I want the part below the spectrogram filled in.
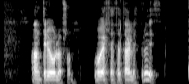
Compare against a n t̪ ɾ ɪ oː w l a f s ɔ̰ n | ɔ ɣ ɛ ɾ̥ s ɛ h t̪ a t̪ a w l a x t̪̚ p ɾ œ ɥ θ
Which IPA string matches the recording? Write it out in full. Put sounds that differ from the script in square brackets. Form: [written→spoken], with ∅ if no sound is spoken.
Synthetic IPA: a n t̪ ɾ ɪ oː w l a f s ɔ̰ n | ɔ ɣ ɛ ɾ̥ [s→θ] ɛ h t̪ a t̪ a [w→ɣ] l [a→ɛ] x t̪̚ p ɾ œ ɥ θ

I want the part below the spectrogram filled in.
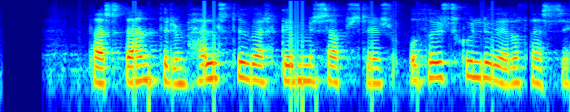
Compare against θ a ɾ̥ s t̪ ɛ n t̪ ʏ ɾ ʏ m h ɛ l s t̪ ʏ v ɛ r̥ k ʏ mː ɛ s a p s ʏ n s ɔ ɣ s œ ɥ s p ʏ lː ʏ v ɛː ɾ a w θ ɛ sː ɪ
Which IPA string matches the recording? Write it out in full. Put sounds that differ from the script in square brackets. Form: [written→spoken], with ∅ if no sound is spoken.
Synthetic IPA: θ a ɾ̥ s t̪ ɛ n t̪ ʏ ɾ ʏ m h ɛ l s t̪ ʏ v ɛ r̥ k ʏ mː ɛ s a p s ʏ n s ɔ ɣ [s→θ] œ ɥ s [p→k] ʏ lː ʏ v ɛː ɾ a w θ ɛ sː ɪ

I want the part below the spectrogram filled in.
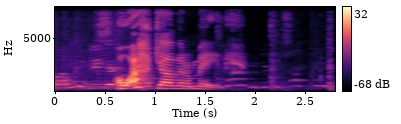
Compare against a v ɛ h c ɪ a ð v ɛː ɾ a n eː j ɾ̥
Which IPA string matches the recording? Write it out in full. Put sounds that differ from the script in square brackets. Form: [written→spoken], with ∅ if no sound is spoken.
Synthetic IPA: a [v→w] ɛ h c ɪ a ð v ɛː ɾ a [n→m] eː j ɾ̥

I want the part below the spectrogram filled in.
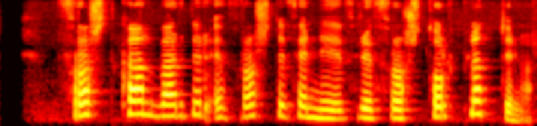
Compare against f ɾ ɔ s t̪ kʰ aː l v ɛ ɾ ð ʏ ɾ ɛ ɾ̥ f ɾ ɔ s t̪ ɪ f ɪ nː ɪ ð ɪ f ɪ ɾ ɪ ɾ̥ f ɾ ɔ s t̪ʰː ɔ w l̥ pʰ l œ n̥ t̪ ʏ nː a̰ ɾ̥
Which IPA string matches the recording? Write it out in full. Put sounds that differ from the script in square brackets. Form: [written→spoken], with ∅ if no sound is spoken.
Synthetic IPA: f ɾ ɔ s t̪ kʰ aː l v ɛ ɾ ð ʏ ɾ ɛ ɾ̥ f ɾ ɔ s t̪ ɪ f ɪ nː ɪ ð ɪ f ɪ ɾ ɪ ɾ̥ f ɾ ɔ s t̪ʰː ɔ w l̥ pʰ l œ n̥ t̪ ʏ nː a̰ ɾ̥

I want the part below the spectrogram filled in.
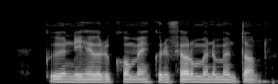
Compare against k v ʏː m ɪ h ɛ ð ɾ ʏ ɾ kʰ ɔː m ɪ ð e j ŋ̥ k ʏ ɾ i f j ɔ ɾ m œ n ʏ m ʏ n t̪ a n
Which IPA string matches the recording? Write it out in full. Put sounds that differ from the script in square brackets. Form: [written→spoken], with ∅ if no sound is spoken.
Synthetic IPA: k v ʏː [m→n] ɪ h ɛ [ð→v] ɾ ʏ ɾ kʰ ɔː m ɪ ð e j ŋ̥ k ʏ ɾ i f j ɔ ɾ m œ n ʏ m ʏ n t̪ a n

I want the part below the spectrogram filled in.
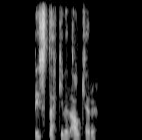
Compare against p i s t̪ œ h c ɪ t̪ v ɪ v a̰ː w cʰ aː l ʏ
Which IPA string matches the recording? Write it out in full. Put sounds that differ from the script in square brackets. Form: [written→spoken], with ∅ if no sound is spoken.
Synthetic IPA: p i s t̪ [œ→ɛ] h c ɪ [t̪→∅] v ɪ [v→ð] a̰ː w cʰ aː [l→ɾ] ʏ

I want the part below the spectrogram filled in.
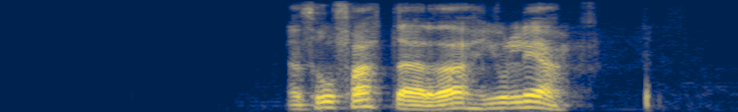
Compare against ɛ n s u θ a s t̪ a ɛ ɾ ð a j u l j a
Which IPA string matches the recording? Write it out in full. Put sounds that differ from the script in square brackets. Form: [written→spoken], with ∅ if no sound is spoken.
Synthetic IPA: ɛ n [s→θ] u [θ→f] a [s→h] t̪ a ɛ ɾ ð a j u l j a

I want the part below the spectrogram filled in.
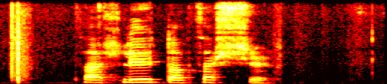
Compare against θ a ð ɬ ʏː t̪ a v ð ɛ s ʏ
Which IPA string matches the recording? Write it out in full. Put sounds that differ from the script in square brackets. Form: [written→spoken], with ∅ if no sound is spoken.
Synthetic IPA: θ a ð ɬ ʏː t̪ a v [ð→θ] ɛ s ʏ

